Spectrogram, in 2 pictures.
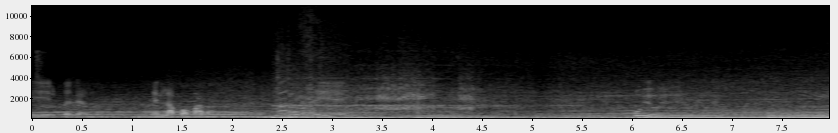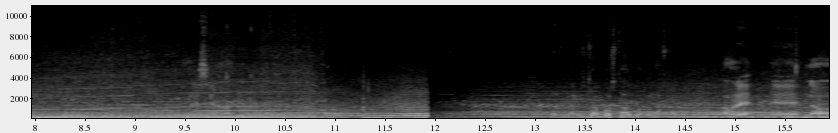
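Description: Several racing car engines whine and buzz as the cars speed past.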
